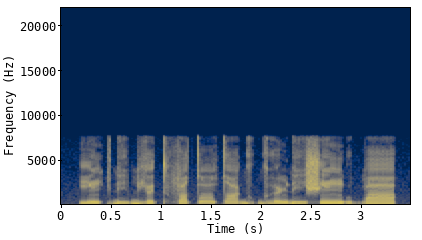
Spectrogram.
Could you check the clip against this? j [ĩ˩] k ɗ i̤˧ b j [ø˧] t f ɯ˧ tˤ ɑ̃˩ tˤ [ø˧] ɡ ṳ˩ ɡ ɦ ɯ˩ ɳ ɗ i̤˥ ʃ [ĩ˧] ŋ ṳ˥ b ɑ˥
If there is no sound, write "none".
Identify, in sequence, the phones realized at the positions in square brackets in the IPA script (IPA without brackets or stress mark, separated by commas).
ĩ˩, ø˧, ø˩, ĩ˧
